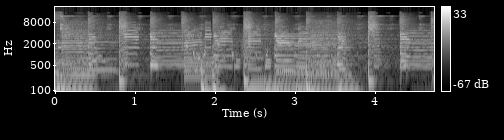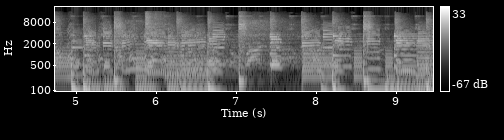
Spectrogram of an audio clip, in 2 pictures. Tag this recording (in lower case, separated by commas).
bass guitar, music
